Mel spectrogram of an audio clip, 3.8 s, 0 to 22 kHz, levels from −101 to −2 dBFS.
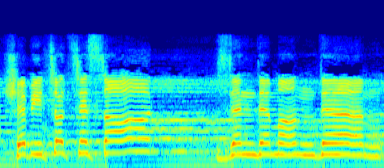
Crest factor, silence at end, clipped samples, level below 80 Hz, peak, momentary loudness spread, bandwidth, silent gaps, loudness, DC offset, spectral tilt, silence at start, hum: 16 dB; 0 s; under 0.1%; -60 dBFS; -16 dBFS; 12 LU; 10.5 kHz; none; -30 LUFS; under 0.1%; -3.5 dB/octave; 0 s; none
